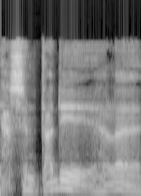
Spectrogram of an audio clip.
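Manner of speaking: ordinary talk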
